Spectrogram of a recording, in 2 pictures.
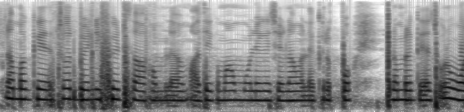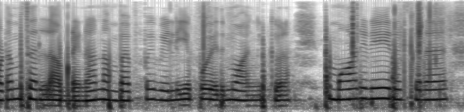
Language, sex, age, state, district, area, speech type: Tamil, female, 18-30, Tamil Nadu, Mayiladuthurai, urban, spontaneous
